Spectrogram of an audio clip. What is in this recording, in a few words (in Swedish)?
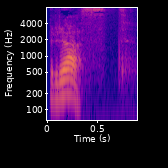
"rast", Swedish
